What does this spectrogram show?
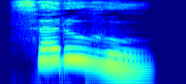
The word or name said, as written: ಸುರುಹು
